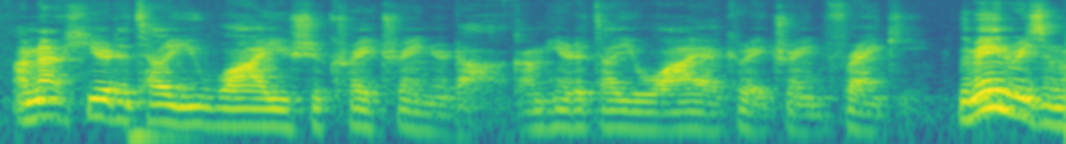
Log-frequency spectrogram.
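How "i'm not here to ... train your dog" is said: ordinary talk, nothing marked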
